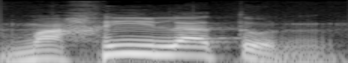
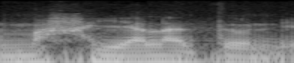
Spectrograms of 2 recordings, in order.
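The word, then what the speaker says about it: مخيلة: Wa ingkana, jika ada sama di sana makhilatun, ya. Saya lebih suka membacanya makhilatun, bukan makhyalatun, ya. Seperti dalam Darul Minhaj ini.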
